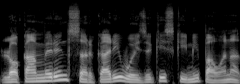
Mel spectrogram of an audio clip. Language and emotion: Goan Konkani, neutral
